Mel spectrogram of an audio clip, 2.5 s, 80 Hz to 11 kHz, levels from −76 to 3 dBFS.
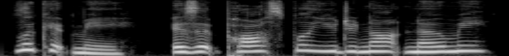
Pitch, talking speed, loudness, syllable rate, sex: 270 Hz, 260 wpm, -16 LUFS, 5.9 syllables/s, female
